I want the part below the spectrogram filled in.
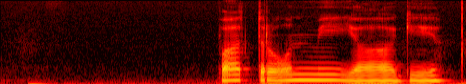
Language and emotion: Russian, sad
